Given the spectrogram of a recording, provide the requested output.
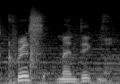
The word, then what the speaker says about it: Chris Mandigma: nation's capital and who we're talking about is chris mendigma now did i say that properly yeah yeah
